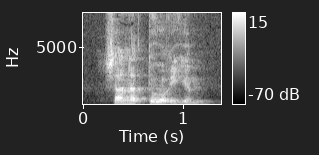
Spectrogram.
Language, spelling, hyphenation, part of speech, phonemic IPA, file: Dutch, sanatorium, sa‧na‧to‧ri‧um, noun, /ˌsaːnaːˈtoː.ri.ʏm/, Nl-sanatorium.ogg
- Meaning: sanatorium (institution that treats chronic diseases and provides supervised recuperation and convalescence)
